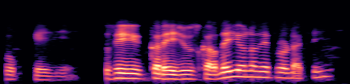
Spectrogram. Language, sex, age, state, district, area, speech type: Punjabi, male, 30-45, Punjab, Shaheed Bhagat Singh Nagar, urban, conversation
